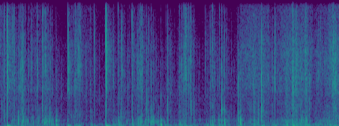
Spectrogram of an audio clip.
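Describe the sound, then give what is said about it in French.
Newspaper pages rustling and crinkling in many quick, dry bursts of handled paper, moderately faint and continuous, with no talk. “il y a ce bruit. Ce bruit magique du papier.”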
